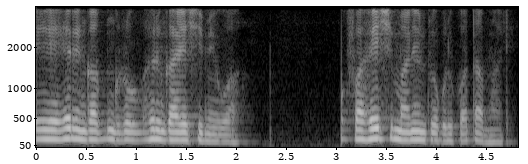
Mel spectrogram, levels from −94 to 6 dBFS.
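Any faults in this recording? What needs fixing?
Nothing in this audio needs to be fixed, as no faults can be heard.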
